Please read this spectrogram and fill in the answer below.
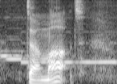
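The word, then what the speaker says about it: D'mt: During some time around the 8th to 7th centuries BC, the kingdom of Demat, calm down Joe Rogan, I know it looks like DMT, but it's pronounced Damat, was formed in the northern Tigray region of Ethiopia.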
